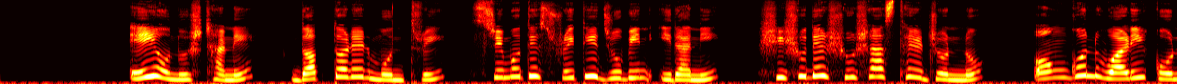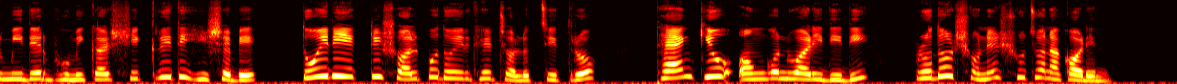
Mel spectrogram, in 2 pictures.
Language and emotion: Bengali, neutral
